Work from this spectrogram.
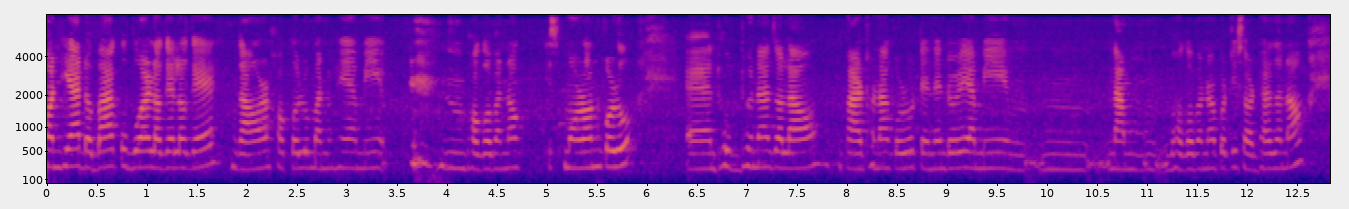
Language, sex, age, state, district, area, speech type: Assamese, female, 30-45, Assam, Lakhimpur, rural, spontaneous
